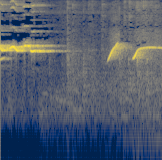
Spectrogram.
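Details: At night a Red-breasted parakeet gives a brief wavering trill, falls quiet, then gives two rising whistles that level off into a held tone.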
